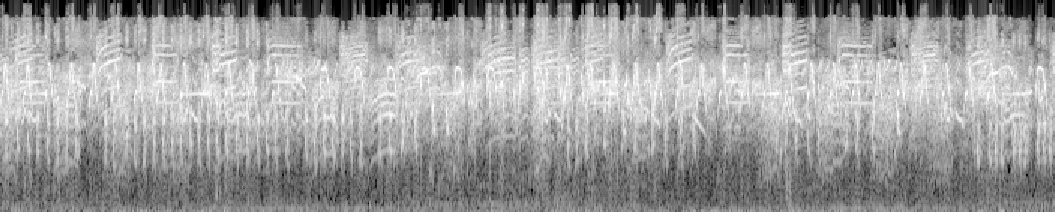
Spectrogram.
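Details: Lure recording to attract small birds for trapping, trucukan combined with 'burcil kejepit' calls: long, dense chorus of high sharp chirps and rapid twittering, about two notes a second, constantly overlapping.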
